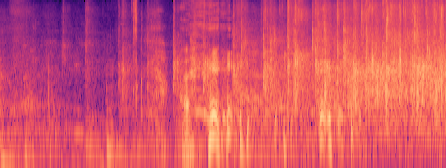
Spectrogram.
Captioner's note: applause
